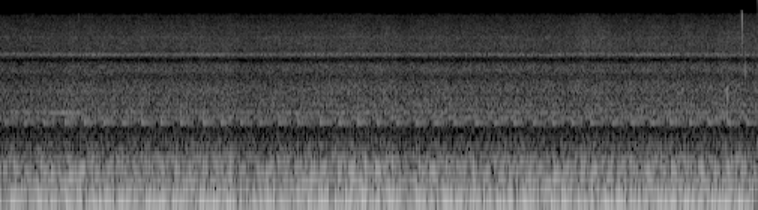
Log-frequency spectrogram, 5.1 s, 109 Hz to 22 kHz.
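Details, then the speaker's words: GM TBI truck (1987-95), warm with coolant at 194°F, throwing OBD1 code 45 for running rich; the O2 reading sticks rich. The loud idle smooths, then goes rough again. The owner suspects the O2 sensor. "CU it Smooths out then it gets shitty again Smooths out cuz the O2 it's not going to trigger the light until it stays Rich for like a certain amount of time or lean"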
